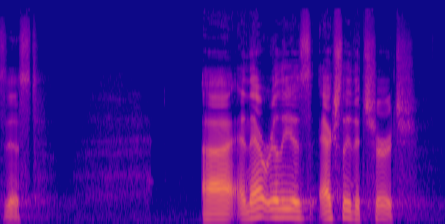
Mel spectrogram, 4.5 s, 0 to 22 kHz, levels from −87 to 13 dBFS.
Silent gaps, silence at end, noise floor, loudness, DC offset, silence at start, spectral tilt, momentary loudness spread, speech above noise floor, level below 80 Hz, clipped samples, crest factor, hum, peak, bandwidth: none; 0.35 s; -76 dBFS; -27 LUFS; under 0.1%; 0 s; -4.5 dB/octave; 17 LU; 49 dB; -74 dBFS; under 0.1%; 20 dB; none; -10 dBFS; 18 kHz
